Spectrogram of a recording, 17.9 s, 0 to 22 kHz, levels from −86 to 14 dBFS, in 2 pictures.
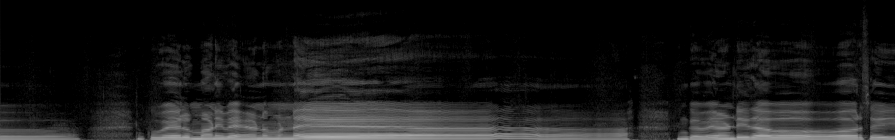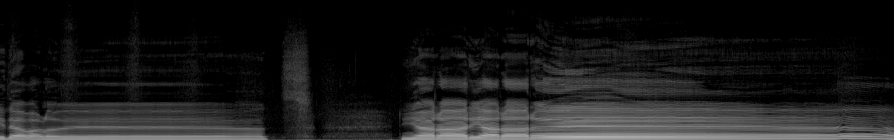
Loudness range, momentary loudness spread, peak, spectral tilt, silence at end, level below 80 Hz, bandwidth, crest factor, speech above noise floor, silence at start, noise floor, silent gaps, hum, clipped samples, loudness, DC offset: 9 LU; 16 LU; -14 dBFS; -5 dB/octave; 0 s; -60 dBFS; 16 kHz; 14 dB; 33 dB; 0 s; -59 dBFS; none; none; under 0.1%; -27 LUFS; under 0.1%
